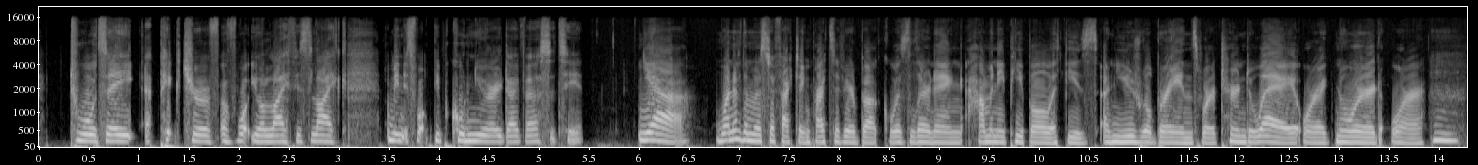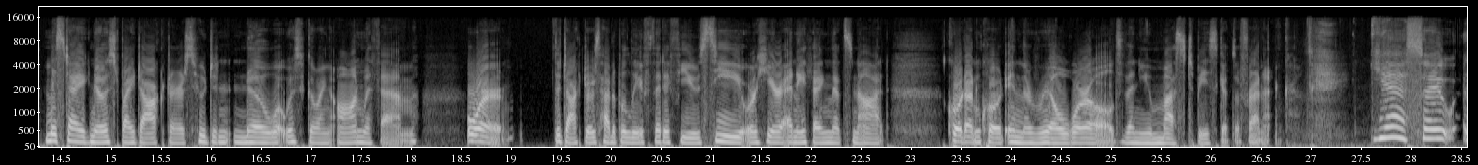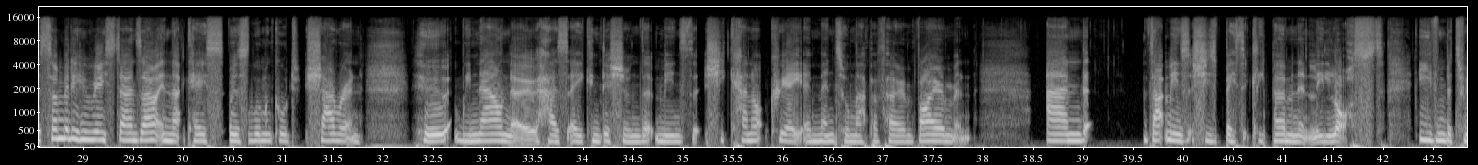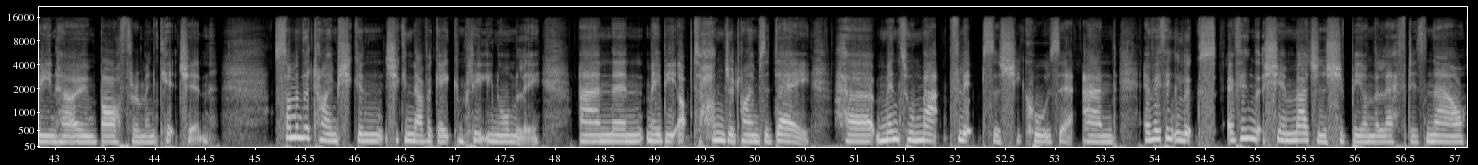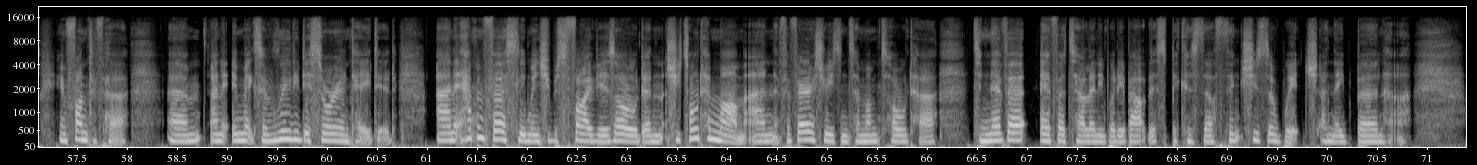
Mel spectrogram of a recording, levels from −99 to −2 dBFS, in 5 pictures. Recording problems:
distortion; slight; 9 dB below the speech

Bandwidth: 15.5 kHz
